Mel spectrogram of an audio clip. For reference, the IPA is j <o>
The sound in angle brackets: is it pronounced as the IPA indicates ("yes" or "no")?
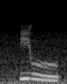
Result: no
